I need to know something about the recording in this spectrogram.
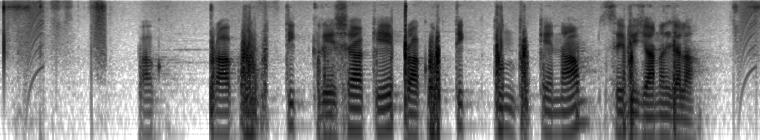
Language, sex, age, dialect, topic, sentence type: Bhojpuri, male, 36-40, Western, agriculture, statement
